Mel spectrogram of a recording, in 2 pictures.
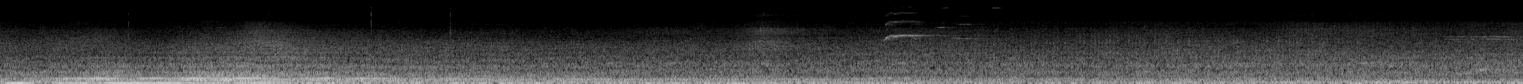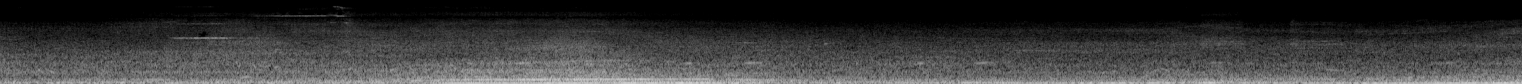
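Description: City street traffic: cars and buses running past with a steady low rumble, a heavy vehicle's engine hum loudest near the start and again about twenty seconds in.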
